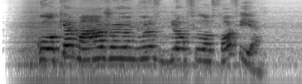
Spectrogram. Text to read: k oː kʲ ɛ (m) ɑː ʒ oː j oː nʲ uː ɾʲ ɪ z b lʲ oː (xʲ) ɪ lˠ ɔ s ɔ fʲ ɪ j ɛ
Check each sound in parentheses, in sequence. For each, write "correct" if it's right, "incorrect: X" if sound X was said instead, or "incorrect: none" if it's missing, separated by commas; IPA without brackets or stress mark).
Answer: correct, incorrect: fʲ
